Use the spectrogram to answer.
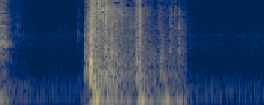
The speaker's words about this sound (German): Da macht man irgendwas zu oder haut man einen Schrank zu, eine Tür ja, zu? Richtig.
